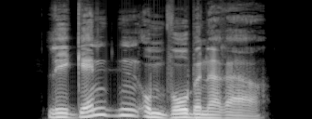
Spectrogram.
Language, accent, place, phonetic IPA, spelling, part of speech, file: German, Germany, Berlin, [leˈɡɛndn̩ʔʊmˌvoːbənəʁɐ], legendenumwobenerer, adjective, De-legendenumwobenerer.ogg
- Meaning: inflection of legendenumwoben: 1. strong/mixed nominative masculine singular comparative degree 2. strong genitive/dative feminine singular comparative degree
